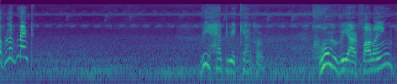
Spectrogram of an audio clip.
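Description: A man speaks loudly and expressively outdoors, close by.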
